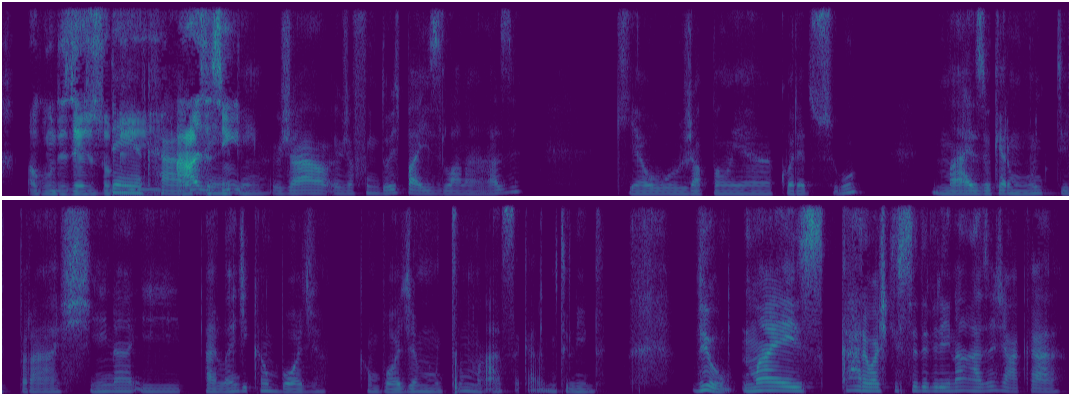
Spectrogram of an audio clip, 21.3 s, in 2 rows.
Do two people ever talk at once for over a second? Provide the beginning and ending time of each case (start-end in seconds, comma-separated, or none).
1.1-2.5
